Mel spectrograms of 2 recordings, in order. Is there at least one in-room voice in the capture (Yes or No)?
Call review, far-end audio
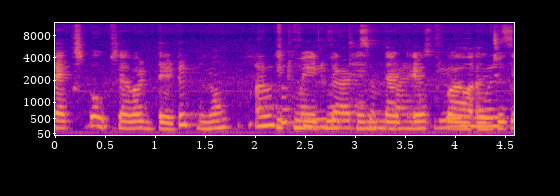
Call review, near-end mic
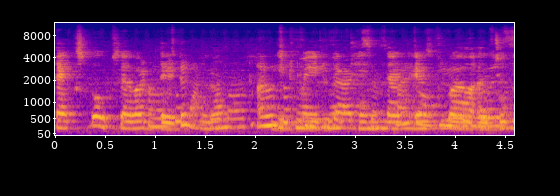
Yes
